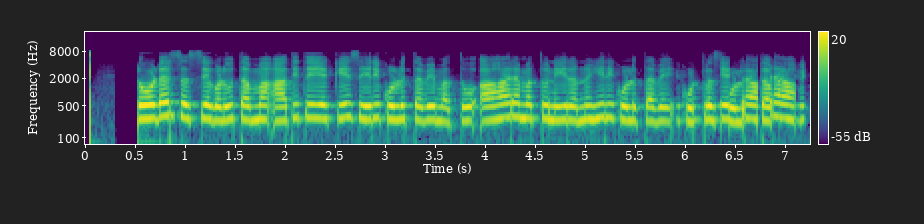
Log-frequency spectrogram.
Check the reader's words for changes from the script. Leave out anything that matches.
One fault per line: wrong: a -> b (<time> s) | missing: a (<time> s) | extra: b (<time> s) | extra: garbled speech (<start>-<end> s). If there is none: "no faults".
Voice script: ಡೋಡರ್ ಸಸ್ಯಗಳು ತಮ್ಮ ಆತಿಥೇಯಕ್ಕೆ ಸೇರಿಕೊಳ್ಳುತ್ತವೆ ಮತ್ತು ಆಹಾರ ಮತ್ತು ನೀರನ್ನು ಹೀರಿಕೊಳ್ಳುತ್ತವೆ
extra: garbled speech (5.9-7.2 s)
